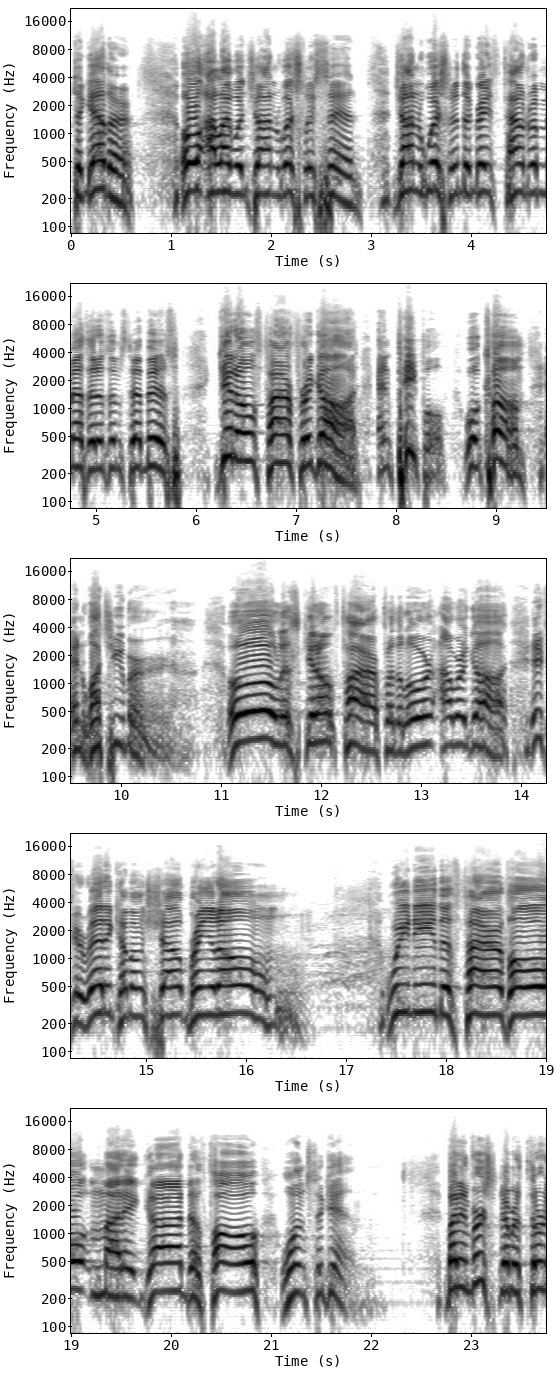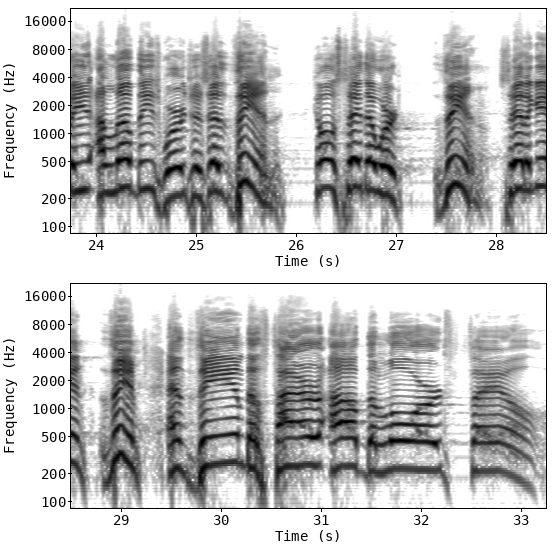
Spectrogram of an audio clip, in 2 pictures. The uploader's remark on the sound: On June 25th, 2023 at Shady Oaks Assembly of God. Monday evening service.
